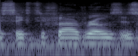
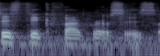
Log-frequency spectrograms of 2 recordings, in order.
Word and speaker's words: cystic fibrosis: a long time ago kids used to say 65 roses or 65 groceries because they couldn't say cystic fibrosis and there's actually on a set of foundation called 65 roses but it's pronounced cystic fibrosis um and you got you guys can look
